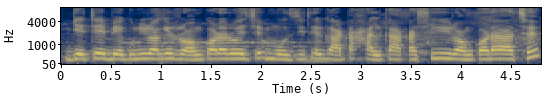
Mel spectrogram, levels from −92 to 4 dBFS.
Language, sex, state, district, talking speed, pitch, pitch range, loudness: Bengali, female, West Bengal, Paschim Medinipur, 175 wpm, 220 Hz, 210-230 Hz, -20 LUFS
